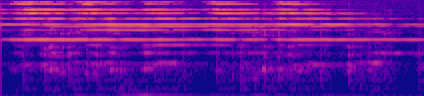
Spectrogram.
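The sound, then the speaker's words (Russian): A bell rings as a general call signal, a steady, quiet metallic ringing with bright sustained overtones that carries on through the whole clip without a break. “И еле успел подать по форме номер один позывной сигнал общий.”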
